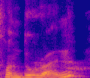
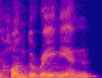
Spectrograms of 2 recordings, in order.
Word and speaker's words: Honduranian: Apparently, he was Honduran. And if you're from Belize, you don't say Honduran, you say Honduranian.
